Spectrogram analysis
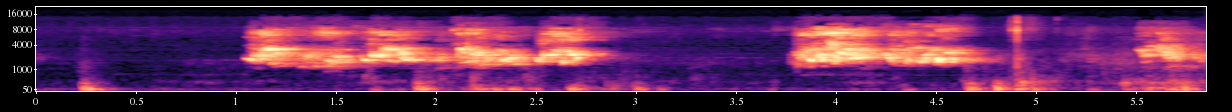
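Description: A parakeet gives bursts of harsh, scratchy chattering, each lasting one to two seconds, with soft low thumps in the background.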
